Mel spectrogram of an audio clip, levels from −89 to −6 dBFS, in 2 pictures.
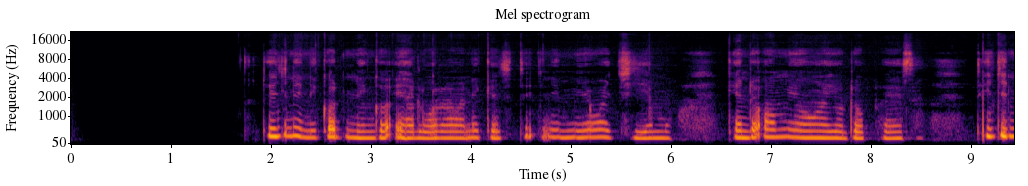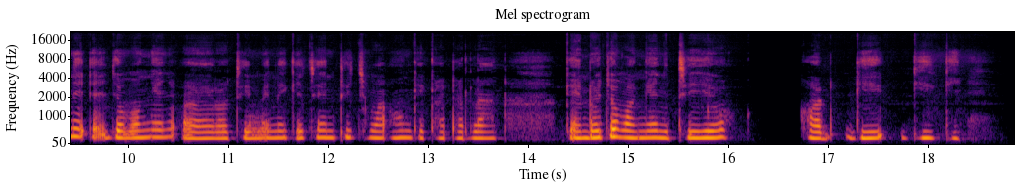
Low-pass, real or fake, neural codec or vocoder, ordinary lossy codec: none; fake; vocoder, 44.1 kHz, 128 mel bands, Pupu-Vocoder; none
